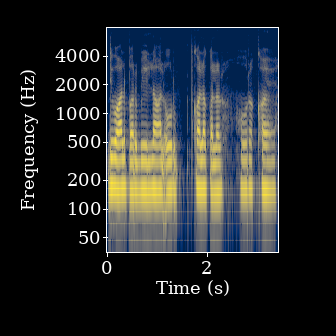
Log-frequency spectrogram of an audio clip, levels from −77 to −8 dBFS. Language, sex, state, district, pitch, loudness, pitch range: Hindi, male, Uttar Pradesh, Shamli, 155 Hz, -18 LUFS, 155-160 Hz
